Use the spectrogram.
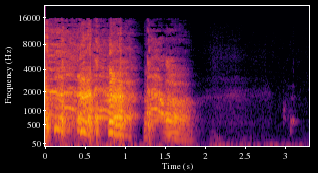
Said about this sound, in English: I'm going to use your cough as the marker. Because I can see it. We could cough in unison. One, three, two.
